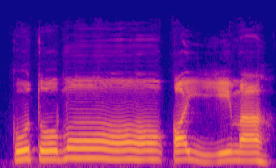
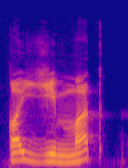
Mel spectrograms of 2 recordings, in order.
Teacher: پڑھیں گے کتب قیمہ، قاف کو بھی موٹا پڑھیں گے اور آخر میں جو تا ہے وہ ہا بن جائے گی اور دو پیش بھی ختم ہو جائیں گی ، تو نہ تو آپ نے تا یہاں پر پڑھنا ہے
